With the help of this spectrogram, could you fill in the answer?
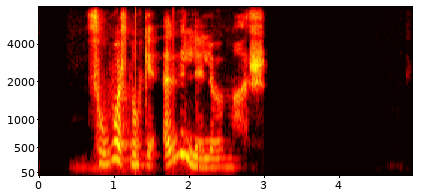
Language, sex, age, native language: Icelandic, female, 50-59, Icelandic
